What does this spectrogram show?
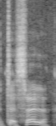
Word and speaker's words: Texel: Donc ils sont partis en Hollande chercher des vaches laitières et puis arrivés là-bas, ils ont vu cette île de Texel, qu'on prononce Texel là-bas.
